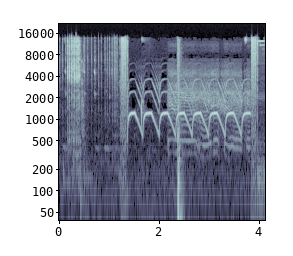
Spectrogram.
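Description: A rapid siren-like electronic wail, each cycle rising and falling, repeating about three times a second, set in an advertisement's sound design. Before it come short noisy bursts and a whoosh about a second in, and a sharp knock cuts through partway along.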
